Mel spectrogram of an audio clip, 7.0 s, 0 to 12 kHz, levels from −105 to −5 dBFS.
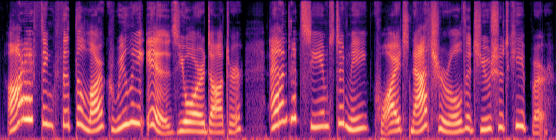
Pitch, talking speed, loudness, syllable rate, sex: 290 Hz, 180 wpm, -18 LUFS, 4.3 syllables/s, female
